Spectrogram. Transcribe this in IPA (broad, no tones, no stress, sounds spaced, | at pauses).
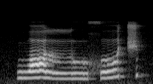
w ɒ lː u x o t͡ʃ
